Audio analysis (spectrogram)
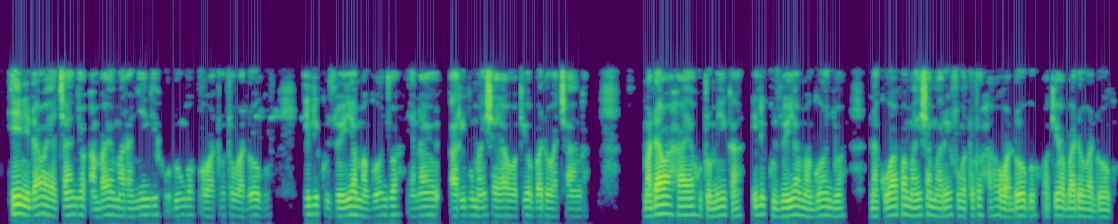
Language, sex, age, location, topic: Swahili, male, 18-24, Kisumu, health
